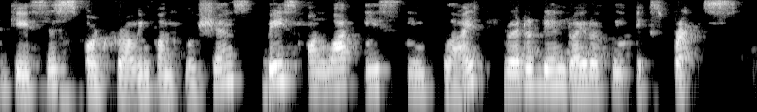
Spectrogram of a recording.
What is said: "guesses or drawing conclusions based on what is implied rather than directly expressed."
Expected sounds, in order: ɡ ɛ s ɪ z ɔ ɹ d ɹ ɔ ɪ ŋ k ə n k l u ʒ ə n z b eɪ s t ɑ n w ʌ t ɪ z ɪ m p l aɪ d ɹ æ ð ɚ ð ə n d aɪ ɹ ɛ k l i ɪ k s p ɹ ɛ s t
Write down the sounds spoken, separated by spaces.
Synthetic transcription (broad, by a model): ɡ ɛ s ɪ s ɔ ɹ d ɹ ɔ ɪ ŋ k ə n k l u ʃ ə n s b eɪ s t ɑ n w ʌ t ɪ s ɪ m p l aɪ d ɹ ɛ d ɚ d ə n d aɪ ɹ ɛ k l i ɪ k s p ɹ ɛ s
